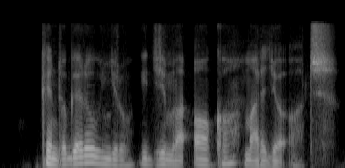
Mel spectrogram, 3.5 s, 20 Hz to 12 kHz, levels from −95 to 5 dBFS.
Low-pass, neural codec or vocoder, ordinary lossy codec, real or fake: 7.2 kHz; codec, 16 kHz, 0.8 kbps, ZipCodec; MP3, 96 kbps; fake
